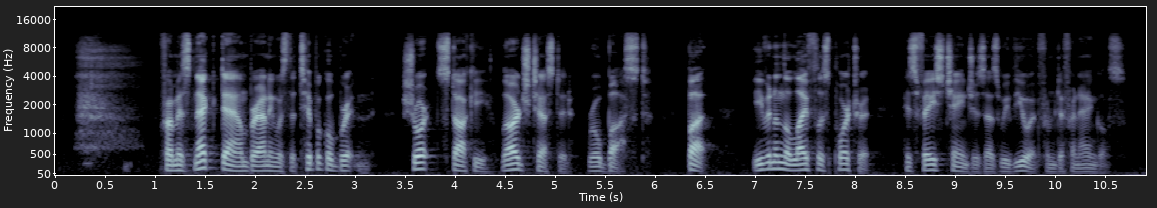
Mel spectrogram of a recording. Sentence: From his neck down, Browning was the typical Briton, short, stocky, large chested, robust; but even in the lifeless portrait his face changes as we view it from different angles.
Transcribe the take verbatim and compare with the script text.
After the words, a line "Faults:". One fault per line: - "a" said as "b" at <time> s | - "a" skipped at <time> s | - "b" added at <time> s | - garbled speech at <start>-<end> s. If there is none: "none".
From his neck down, Browning was the typical Briton, short, stocky, large chested, robust; but even in the lifeless portrait his face changes as we view it from different angles.
Faults:
none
